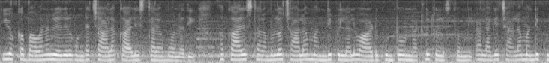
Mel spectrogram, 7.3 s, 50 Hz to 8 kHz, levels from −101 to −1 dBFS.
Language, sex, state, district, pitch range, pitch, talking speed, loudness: Telugu, female, Andhra Pradesh, Krishna, 205-225 Hz, 215 Hz, 180 wpm, -16 LUFS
